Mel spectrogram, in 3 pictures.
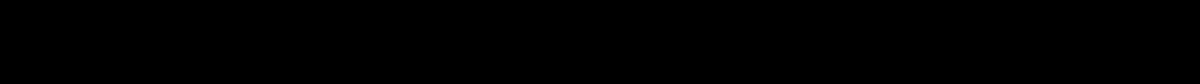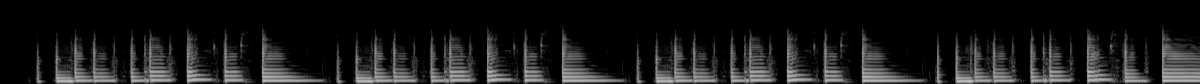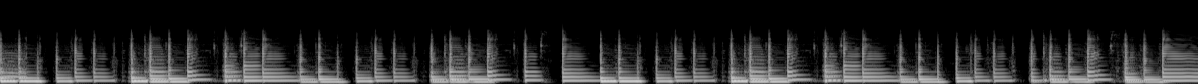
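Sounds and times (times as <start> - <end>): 
80 BPM D minor muted guitar loop: 12.4 - 35.9.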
